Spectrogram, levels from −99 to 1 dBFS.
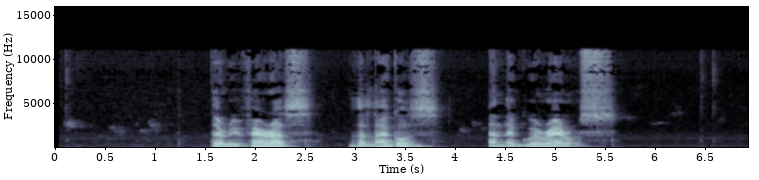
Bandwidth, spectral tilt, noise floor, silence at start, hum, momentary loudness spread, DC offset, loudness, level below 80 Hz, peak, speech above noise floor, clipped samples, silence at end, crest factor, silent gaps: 11.5 kHz; -5 dB/octave; -70 dBFS; 1.55 s; none; 16 LU; under 0.1%; -22 LUFS; -36 dBFS; -4 dBFS; 49 dB; under 0.1%; 1.35 s; 22 dB; none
